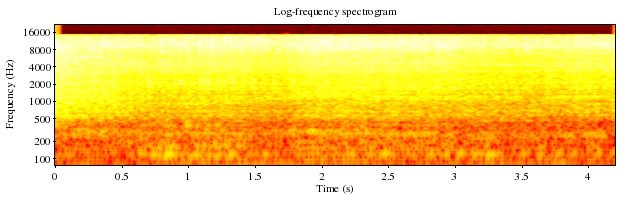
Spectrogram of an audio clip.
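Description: Toyota Avensis engine running steadily at idle, heard from under the car beside the front driveshaft, which has been refitted without its balancer.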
